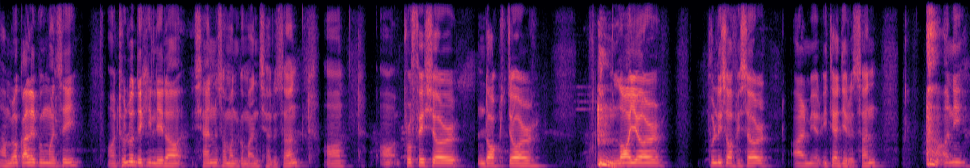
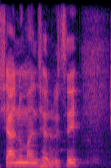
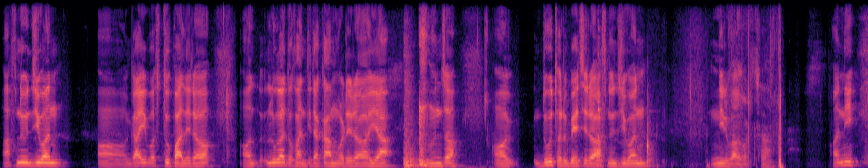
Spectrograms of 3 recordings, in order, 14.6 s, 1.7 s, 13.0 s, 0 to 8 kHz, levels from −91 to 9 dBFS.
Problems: background sounds at intervals, background conversations at intervals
